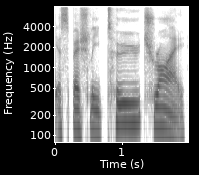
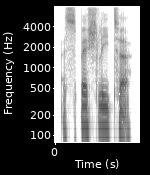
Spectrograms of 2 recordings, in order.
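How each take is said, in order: First: "to" said in full with a clear oo vowel; strong to. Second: "to" softened to a brief tuh after especially; weak to. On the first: Teacher shows learners what not to say, strong to. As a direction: give "to" its full, unreduced too sound. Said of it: "Note how we do not say". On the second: Teacher shows learners how it really sounds, weak to. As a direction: reduce "to" to t plus schwa. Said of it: "it sounds like a t". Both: Shown as a demonstration.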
